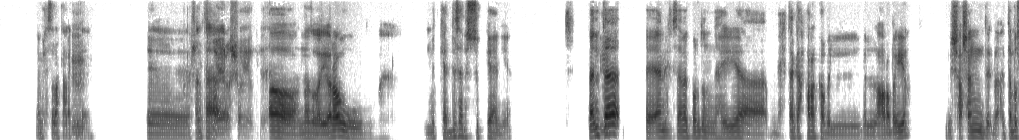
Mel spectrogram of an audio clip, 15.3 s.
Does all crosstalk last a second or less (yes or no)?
yes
